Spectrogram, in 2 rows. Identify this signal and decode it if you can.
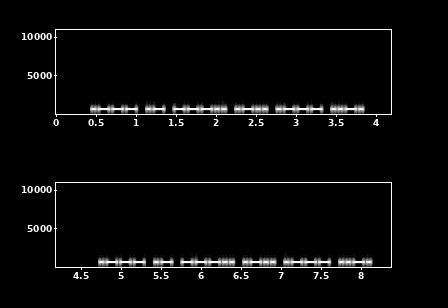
Morse code, heard as a keyed tone, about 28 wpm, 700 Hz. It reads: JA8LJF JA8LJF
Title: DXCC-100 Call Signs - 6 Characters - Repeated 3x - 28wpm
